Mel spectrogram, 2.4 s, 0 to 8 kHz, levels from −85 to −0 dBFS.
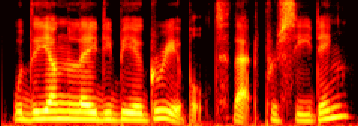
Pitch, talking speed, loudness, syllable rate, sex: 170 Hz, 225 wpm, -18 LUFS, 6.3 syllables/s, female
